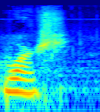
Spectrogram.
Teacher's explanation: In this area, there's a lot of Scots-Irish influence, and some people think that maybe that has something to do with the intrusive R in wash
